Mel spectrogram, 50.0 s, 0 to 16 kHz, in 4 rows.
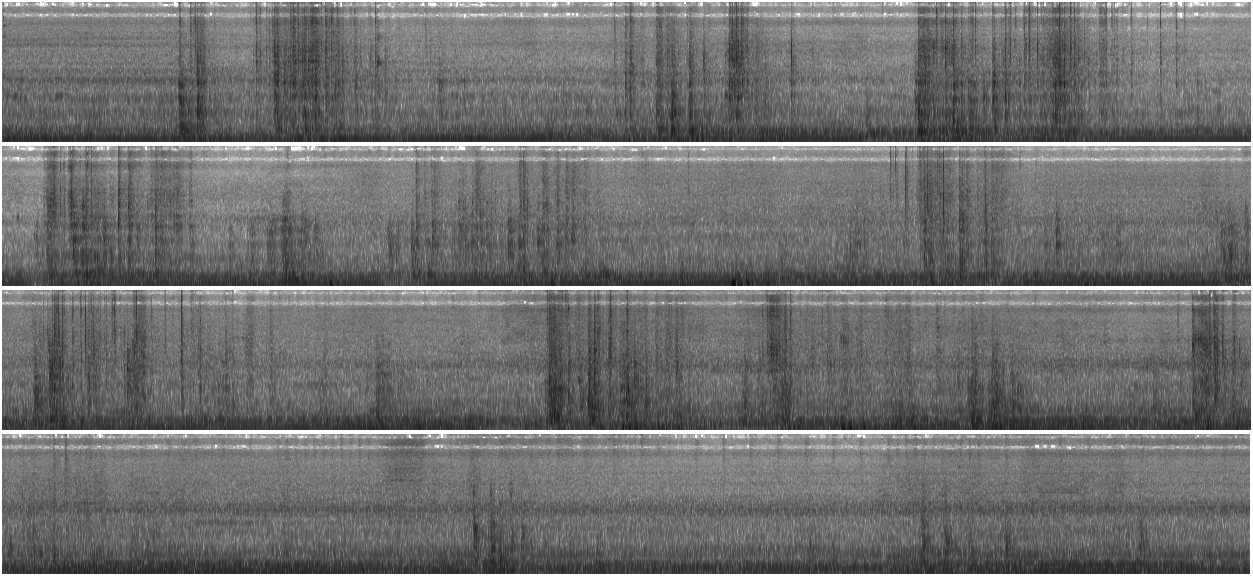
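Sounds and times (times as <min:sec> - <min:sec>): heavy machine engine running: 0:00.0 - 0:49.9
timber cracking and splintering: 0:09.1 - 0:11.8, 0:20.9 - 0:23.3, 0:24.6 - 0:28.0.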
